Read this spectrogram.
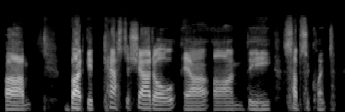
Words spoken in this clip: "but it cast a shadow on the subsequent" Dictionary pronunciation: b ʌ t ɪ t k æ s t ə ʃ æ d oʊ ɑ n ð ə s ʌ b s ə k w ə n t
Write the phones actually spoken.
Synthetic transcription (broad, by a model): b ʌ t ɪ t k æ s t ə ʃ æ d oʊ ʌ n ð ə s ʌ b s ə k w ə n t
